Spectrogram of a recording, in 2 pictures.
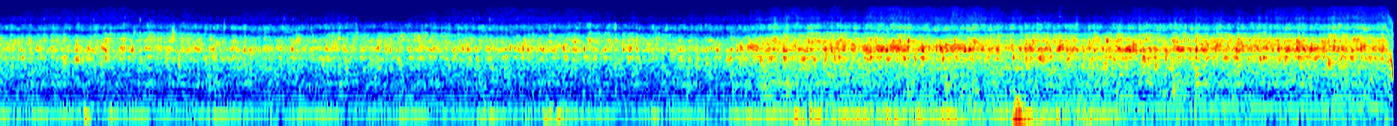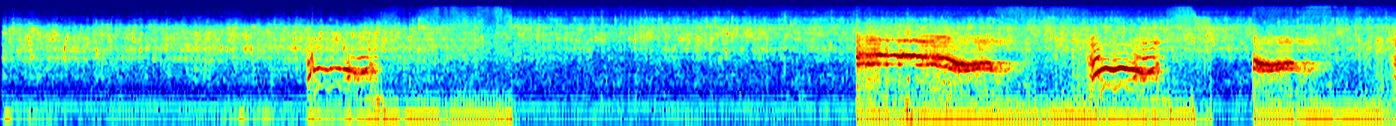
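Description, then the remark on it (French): Boiling water pours down onto a woman in a steady, hissing rush that shifts partway through, then turns into choppier bursts of splashing and gushing toward the end. No voices are heard. “On la tient, on la mène dans un coin, on la maintient avec des sangles, et tout à coup, l'eau bouillante tombe sur elle.”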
